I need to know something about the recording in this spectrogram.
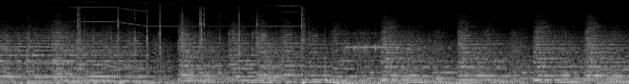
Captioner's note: machine whirs and clicks; classical music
